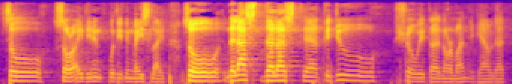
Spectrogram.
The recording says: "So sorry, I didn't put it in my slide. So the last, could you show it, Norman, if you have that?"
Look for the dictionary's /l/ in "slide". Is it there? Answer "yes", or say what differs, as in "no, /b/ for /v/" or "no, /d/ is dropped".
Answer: yes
